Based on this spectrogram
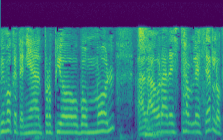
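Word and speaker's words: von Mohl: Para von Moll, que yo lo pronuncio en alemán, von.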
